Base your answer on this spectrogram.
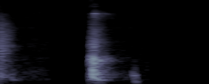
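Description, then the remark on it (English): A few quick, faint clattering knocks of dice being rolled to hit in a game, tumbling onto a table: a soft opening rattle, a brighter burst after a pause, then one short final tap, with no voices. “Alright, roll to hit, please. That's the wrong dice, hang on.”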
